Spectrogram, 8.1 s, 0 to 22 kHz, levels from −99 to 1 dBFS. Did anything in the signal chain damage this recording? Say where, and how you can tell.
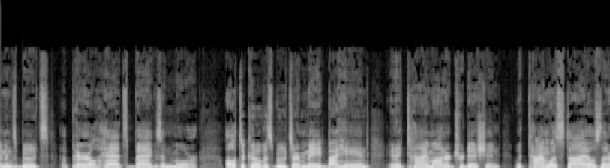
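Yes. On the Bluetooth link, lost LE Audio frames left the LC3 decoder to conceal a gap from about 1.66 to 1.68 s, right after "boots apparel" and before "bags and more". Lacking real data for that 20 ms, which fits two 10 ms frames, the decoder repeated the last good spectrum with randomised signs. The result is a brief noisy smear where the speech's harmonic structure blurs.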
